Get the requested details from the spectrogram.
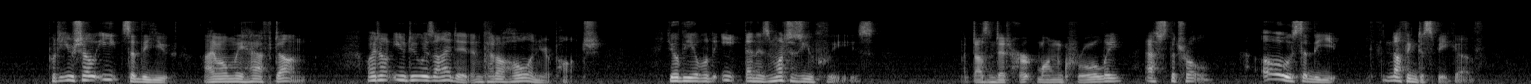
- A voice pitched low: No, medium, 145 Hz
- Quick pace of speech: Yes, fast, 210 wpm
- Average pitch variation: No, wide, 7.4 semitones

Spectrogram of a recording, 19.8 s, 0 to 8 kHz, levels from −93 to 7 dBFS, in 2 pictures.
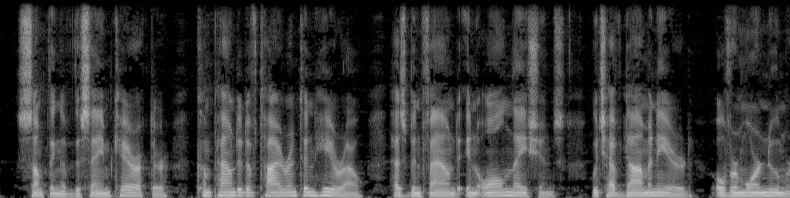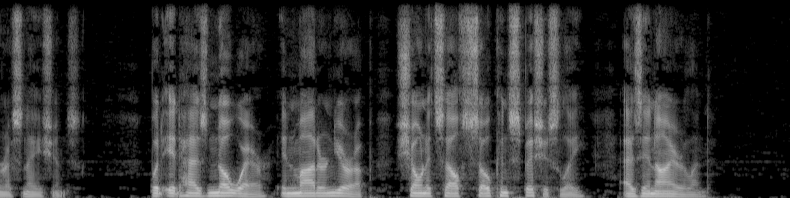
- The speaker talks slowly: Yes, slow, 110 wpm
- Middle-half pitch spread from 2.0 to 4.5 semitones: Yes, average, 2.9 semitones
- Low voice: Yes, low, 105 Hz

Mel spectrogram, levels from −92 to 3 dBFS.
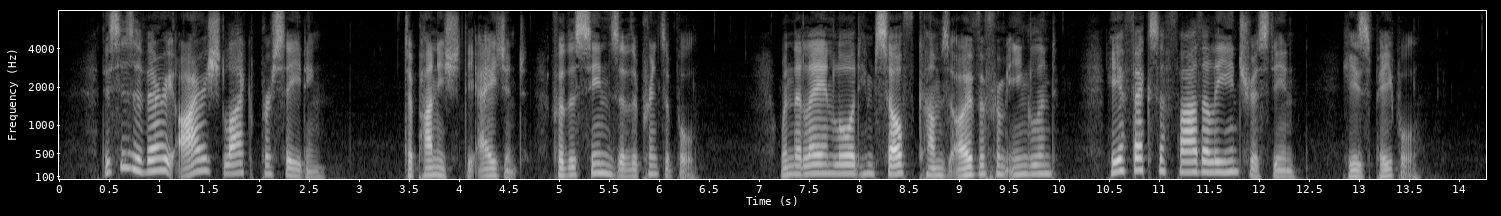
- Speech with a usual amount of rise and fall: No, wide, 6.1 semitones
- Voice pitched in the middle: Yes, medium, 150 Hz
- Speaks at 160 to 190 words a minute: No, average, 140 wpm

